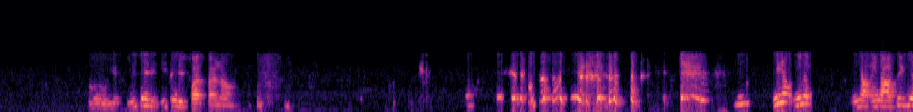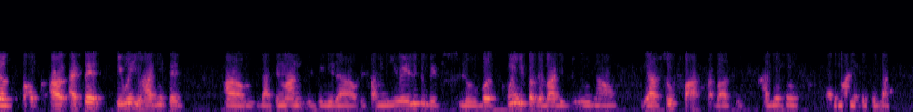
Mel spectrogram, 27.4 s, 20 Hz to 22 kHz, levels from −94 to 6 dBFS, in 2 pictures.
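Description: Throughout, the speech sounds muffled and hoarse, with smeared consonants and nothing above 3.8 kHz, typical of heavy G.723.1 codec compression at roughly 6 kbit/s.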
